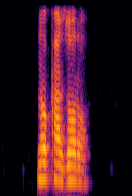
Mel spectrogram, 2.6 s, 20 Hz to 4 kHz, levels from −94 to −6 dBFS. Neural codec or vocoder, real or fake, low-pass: codec, 16 kHz, 6 kbps, DAC; fake; 3.6 kHz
